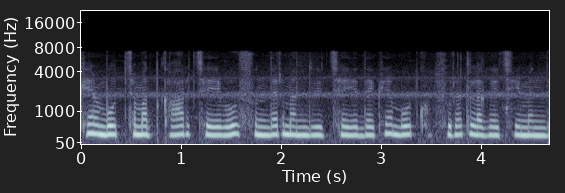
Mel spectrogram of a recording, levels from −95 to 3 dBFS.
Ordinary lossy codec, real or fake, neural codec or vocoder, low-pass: none; real; none; 7.2 kHz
